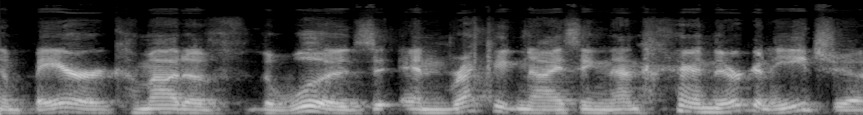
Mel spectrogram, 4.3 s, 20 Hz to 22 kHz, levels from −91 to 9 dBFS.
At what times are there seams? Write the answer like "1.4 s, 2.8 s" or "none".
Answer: none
